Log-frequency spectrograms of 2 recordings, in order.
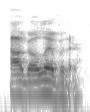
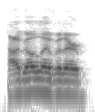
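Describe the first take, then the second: No difference in how they are said.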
